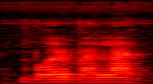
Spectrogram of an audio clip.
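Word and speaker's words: Borbalán: The accent on the last A, Lan, Borbalan.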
